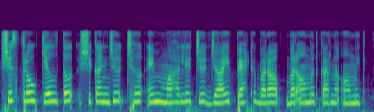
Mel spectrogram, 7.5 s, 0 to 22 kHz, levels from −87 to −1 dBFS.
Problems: none marked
